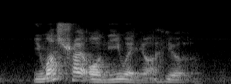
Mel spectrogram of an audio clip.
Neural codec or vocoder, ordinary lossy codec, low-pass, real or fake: none; Opus, 16 kbps; 7.2 kHz; real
